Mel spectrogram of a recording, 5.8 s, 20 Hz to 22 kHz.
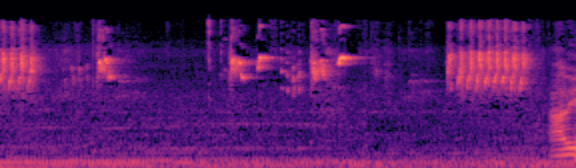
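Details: Aliena-type Horsfield's bushlark, a tame kept bird that can sing up to 20 minutes without stopping, in a leci-like style; high trilled bursts alternate with clipped piercing chirps, then a brief lower rising sound at the end, over a low hum.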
